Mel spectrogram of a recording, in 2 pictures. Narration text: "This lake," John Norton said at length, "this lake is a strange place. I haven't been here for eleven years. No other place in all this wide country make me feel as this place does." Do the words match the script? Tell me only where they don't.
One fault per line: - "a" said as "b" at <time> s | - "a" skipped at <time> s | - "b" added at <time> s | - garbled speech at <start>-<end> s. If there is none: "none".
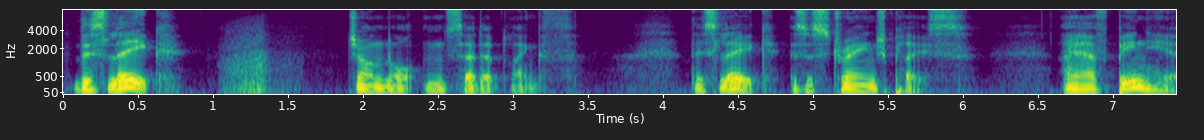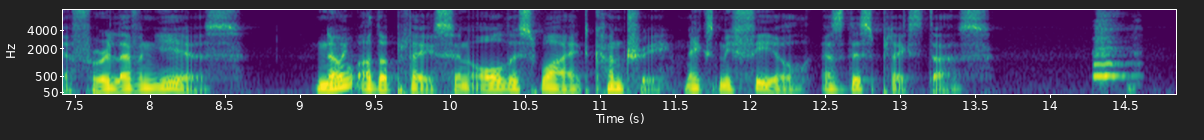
- "haven't" said as "have" at 6.7 s
- "make" said as "makes" at 11.5 s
